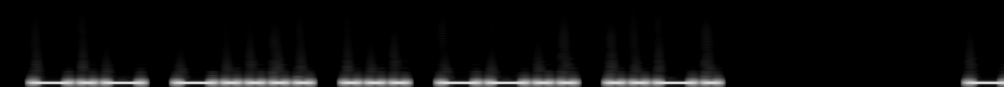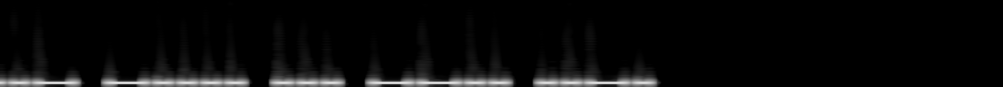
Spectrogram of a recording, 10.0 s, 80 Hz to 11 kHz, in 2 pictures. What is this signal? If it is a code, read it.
Morse code, heard as a keyed tone, about 21 wpm, 700 Hz. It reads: K6SZF K6SZF
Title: USA Call Signs - 5 Characters - Repeated 3x - 20wpm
